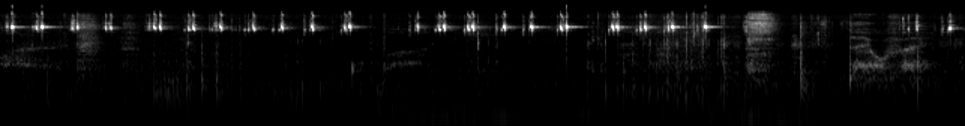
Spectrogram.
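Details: Pet crickets, a pair bought as reptile food at a pet shop, give loud, high chirps in quick regular runs broken by short gaps, with soft whispering and handling sounds in the room.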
